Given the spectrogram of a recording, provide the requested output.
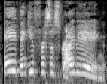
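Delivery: drawn-out cheerful hello; bright thank-you. Real, not acted. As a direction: sing out the thanks slowly. Thanking new subscriber on stream.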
